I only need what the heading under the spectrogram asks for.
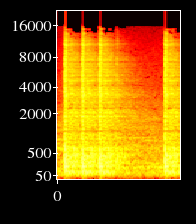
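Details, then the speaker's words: Insulin pump vibration alert recorded from a child's type 1 diabetes pump: four short buzzing pulses, three in quick succession and one after a pause. "där är när man trycker på knapparna på pumpen till exempel där är pumpen har ett vibrator ljud som låter så"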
